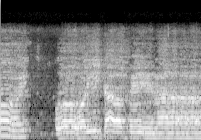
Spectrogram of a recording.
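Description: A man chanting an Islamic devotional line in a long, held, melodic voice. The first phrase ends about half a second in, and after a short pause a second long phrase begins.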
